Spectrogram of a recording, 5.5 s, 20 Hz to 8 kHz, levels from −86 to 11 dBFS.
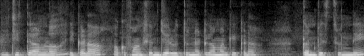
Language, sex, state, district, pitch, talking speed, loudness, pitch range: Telugu, female, Andhra Pradesh, Krishna, 250 Hz, 120 wpm, -14 LUFS, 240-255 Hz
